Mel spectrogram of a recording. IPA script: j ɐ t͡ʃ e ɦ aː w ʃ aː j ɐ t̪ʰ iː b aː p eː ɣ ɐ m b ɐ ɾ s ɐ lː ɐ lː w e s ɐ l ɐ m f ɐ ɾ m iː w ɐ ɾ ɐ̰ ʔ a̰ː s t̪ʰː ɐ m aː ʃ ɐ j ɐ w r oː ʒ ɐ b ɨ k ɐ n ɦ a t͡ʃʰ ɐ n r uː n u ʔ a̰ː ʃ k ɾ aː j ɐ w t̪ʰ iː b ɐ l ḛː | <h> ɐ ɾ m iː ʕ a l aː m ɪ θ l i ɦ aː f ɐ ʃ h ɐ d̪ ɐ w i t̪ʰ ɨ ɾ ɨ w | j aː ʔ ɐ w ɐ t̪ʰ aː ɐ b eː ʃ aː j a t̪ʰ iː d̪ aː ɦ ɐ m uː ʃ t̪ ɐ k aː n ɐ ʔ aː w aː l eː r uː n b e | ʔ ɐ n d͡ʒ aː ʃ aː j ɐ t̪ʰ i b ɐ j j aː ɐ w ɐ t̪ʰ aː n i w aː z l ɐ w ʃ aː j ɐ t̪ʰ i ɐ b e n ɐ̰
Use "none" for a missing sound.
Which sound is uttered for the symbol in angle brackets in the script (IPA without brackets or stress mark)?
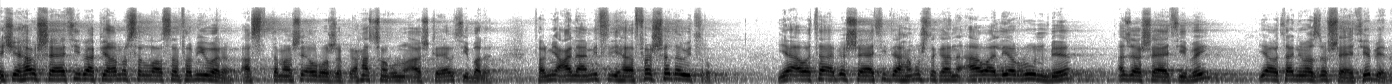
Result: f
